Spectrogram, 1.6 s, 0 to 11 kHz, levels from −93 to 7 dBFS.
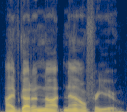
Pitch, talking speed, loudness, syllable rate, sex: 95 Hz, 265 wpm, -16 LUFS, 5.5 syllables/s, male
